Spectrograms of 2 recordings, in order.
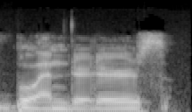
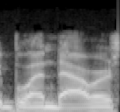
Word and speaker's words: Blendours: blend how would you pronounce that did I pronounce it incorrectly it's it's blenders it's blenders but I hear people say blend hours so much that I almost refer I almost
